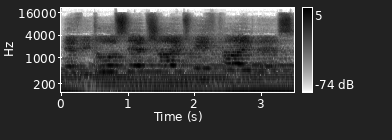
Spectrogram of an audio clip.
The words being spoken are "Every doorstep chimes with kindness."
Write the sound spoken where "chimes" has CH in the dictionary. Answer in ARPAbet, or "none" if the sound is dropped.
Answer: SH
